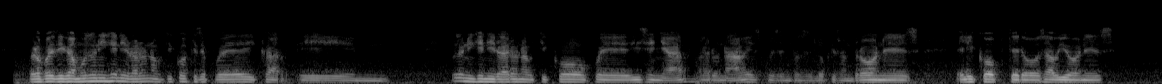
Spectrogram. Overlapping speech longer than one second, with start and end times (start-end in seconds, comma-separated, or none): none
